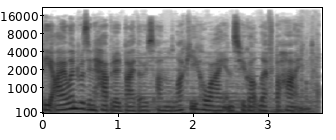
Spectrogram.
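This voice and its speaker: A woman narrating a scripted audio fable in a measured, wryly ornate storybook manner. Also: deep voice, loud music behind the voice, lightly acted. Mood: wry storytelling. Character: wry, grandiose storybook narrator of an island fable.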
